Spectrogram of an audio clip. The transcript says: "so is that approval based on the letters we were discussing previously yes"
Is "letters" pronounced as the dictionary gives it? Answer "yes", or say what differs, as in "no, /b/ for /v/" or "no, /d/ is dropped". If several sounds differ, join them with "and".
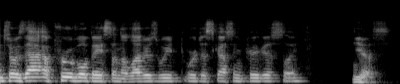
yes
